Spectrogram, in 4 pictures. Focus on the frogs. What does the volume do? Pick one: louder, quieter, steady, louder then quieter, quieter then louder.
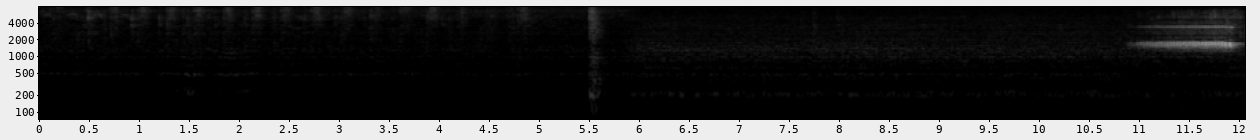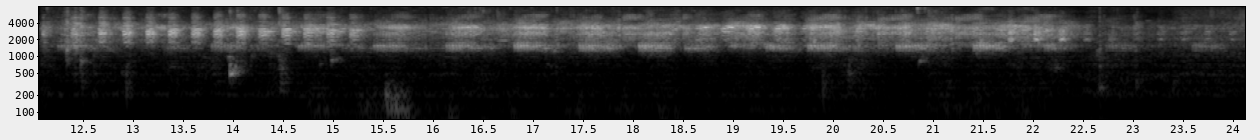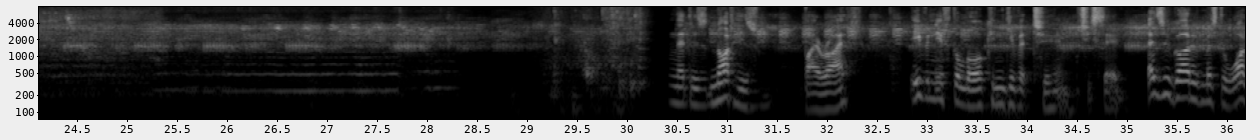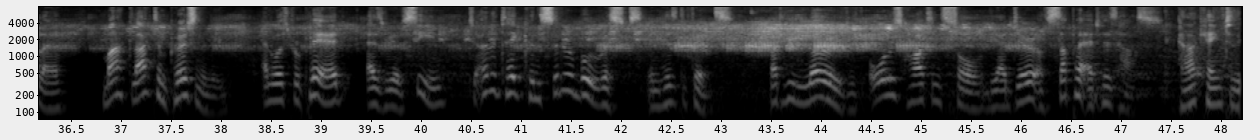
quieter then louder.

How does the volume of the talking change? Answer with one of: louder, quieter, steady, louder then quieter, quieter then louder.
steady.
